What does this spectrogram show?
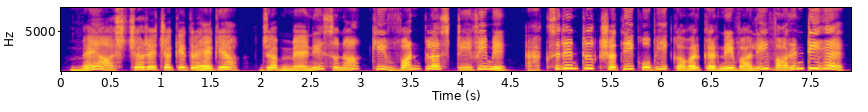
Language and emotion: Hindi, surprised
